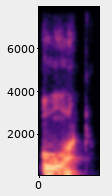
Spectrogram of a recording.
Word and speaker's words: Haut-Lac: It's a French name. Sometimes we hear very different pronunciations. All are accepted as long as they are remembered. So Haut-Lac.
